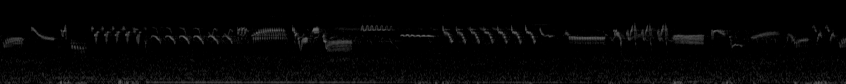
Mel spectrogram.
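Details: Temminck's stint singing a long, high-pitched series of fast ringing trills, broken by brief level buzzy notes and sharp rising chips, repeated almost without pause against faint low noise.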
